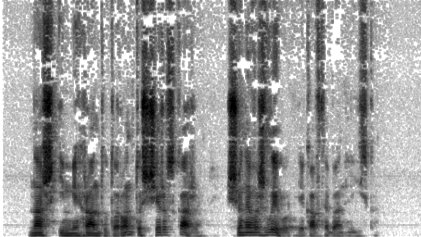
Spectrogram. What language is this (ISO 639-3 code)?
ukr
